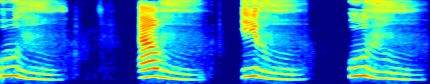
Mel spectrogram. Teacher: Là, ça vibre également parce qu'on sort le bout de la langue également comme pour le zel, sauf qu'ici la lettre est emphatique, donc on gonfle tout ça, on enferme l'air à l'intérieur de la bouche, et ce qui provoque donc l'emphase de la lettre.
